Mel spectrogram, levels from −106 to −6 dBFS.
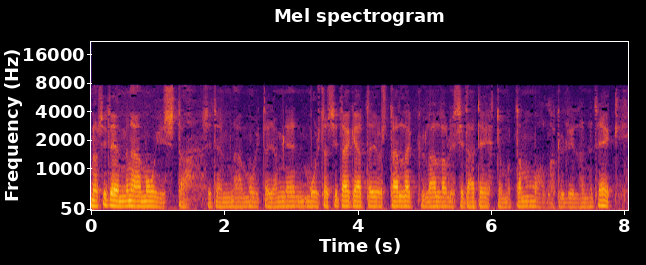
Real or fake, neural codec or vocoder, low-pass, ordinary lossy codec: fake; vocoder, 48 kHz, 128 mel bands, Vocos; 19.8 kHz; AAC, 24 kbps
